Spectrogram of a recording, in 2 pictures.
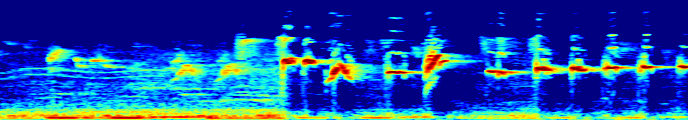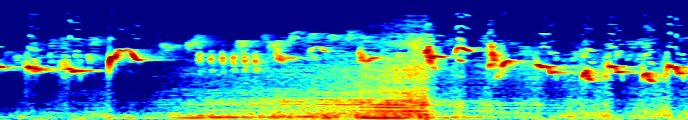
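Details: Caged greater green leafbird in full song to stimulate untrained birds: scattered chips, then a fast steady series of short whistled notes, a burst of noisy chatter, and more rapid repeated whistles.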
